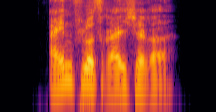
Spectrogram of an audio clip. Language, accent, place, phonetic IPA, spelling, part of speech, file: German, Germany, Berlin, [ˈaɪ̯nflʊsˌʁaɪ̯çəʁə], einflussreichere, adjective, De-einflussreichere.ogg
- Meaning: inflection of einflussreich: 1. strong/mixed nominative/accusative feminine singular comparative degree 2. strong nominative/accusative plural comparative degree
